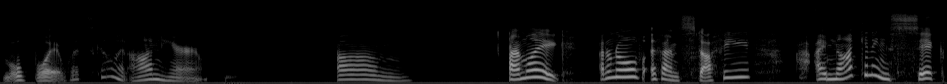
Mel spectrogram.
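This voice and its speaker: A woman's voice: medium pitch, fairly bright tone. A woman doing a casual tarot reading and talking in a loose, rambling way. She fills her sentences with "like" and "uh." Her voice is dry and close, with no room echo. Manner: rambling, heavy use of "like" and "uh". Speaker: tarot reader.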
